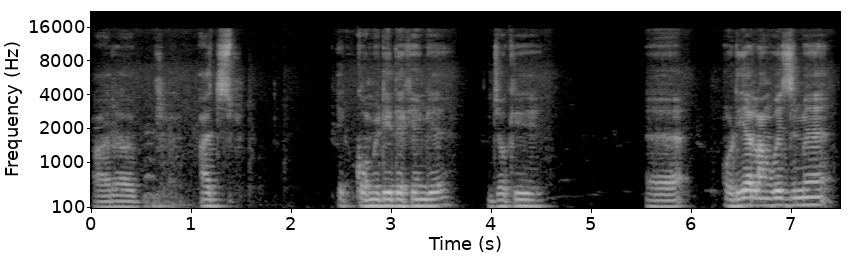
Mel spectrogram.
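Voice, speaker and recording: A man hosting his own channel, chatting casually to viewers and explaining a recorded call. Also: medium pitch. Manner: relaxed, explains slowly with fillers. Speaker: channel host.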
